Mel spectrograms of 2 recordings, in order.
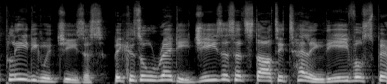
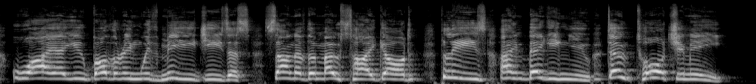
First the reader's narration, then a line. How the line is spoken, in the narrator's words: And at seeing Jesus, he shrieked, and started screaming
